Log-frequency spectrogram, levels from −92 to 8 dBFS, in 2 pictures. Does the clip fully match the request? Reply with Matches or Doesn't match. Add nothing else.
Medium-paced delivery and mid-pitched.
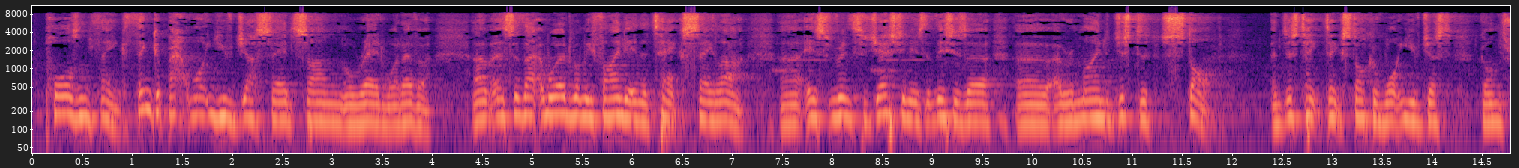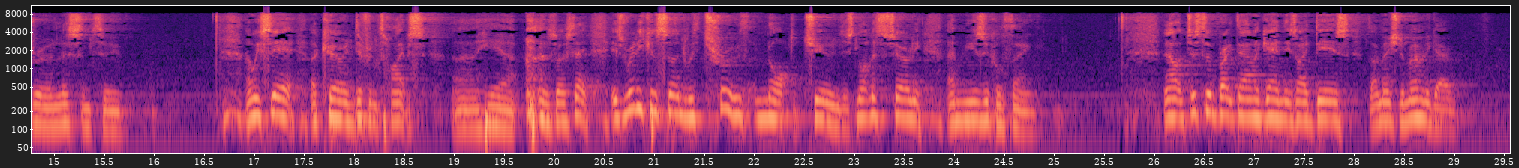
Matches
